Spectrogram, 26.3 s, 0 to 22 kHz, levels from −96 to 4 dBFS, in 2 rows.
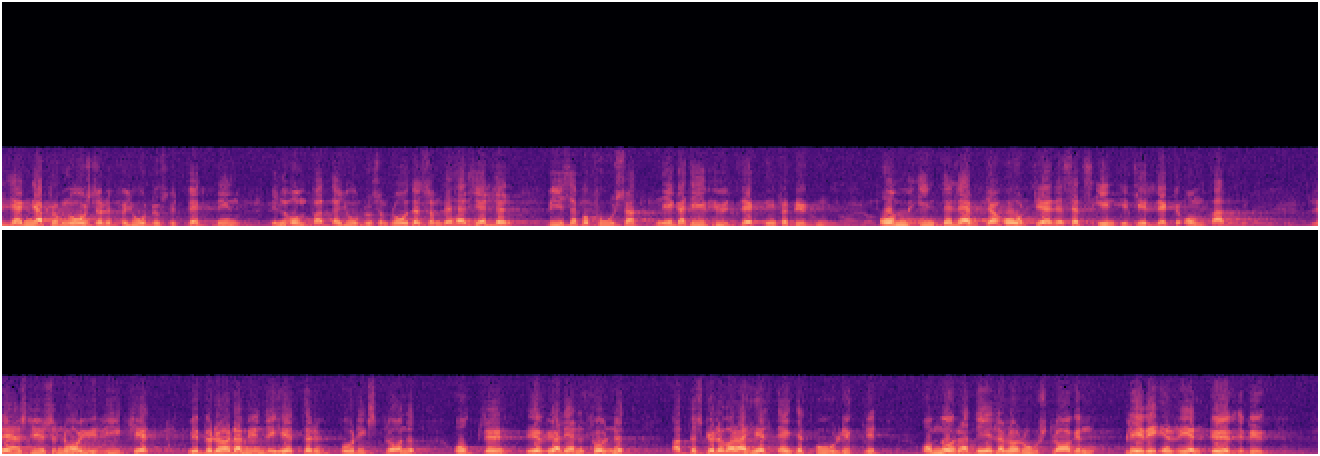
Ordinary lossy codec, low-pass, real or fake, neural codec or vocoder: none; none; real; none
